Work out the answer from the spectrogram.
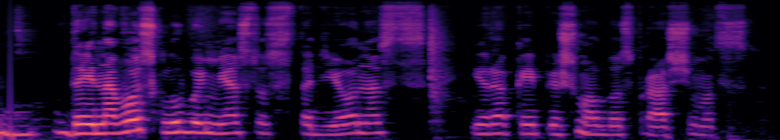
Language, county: Lithuanian, Vilnius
